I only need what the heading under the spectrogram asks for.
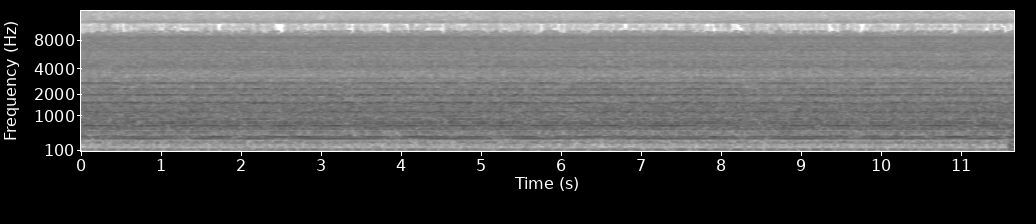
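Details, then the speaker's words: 2009 Apple Xserve, 2x Xeon E5520 2.26GHz quad-core, near idle drawing about 155 watts: constant airy whir with a faint steady tone, fans purring normally at idle, noisier under load. "purring sound level that's what you're going to be dealing with 24/7 if you run this thing on idle so it will get noisier as you have more load"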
